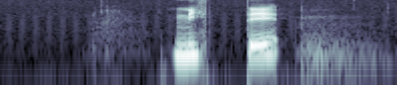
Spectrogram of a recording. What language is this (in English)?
Norwegian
